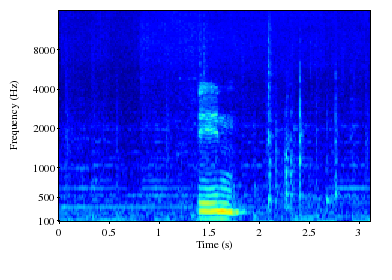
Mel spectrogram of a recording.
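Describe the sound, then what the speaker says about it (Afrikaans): Lamb chops hitting a braai grill over very hot coals give a short, loud burst of sizzling, followed by faint crackles and clicks while a voice speaks briefly. "'n lamb choppies op die braai"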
